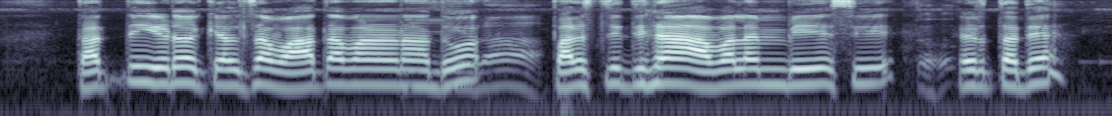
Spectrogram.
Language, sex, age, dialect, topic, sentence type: Kannada, male, 25-30, Central, agriculture, statement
